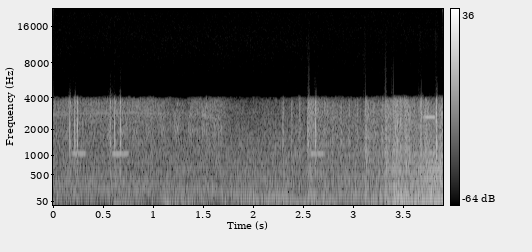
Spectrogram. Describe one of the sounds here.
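A short electronic menu beep sounds.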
